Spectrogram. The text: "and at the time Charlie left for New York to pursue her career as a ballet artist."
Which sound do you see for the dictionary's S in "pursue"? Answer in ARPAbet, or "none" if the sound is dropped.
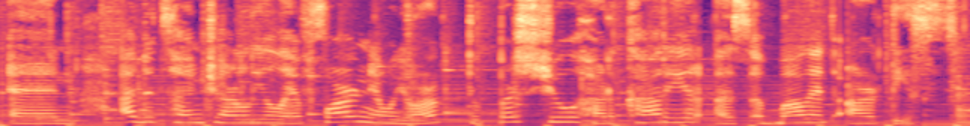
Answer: S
